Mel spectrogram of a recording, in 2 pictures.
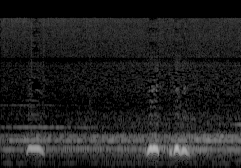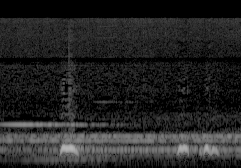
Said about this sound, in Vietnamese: bỗng nhiên có tiếng chim cú giúp gọi bầy vang lên ở trong rừng.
